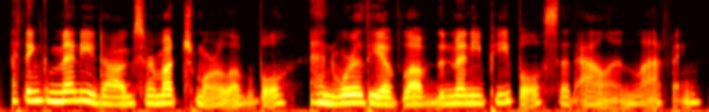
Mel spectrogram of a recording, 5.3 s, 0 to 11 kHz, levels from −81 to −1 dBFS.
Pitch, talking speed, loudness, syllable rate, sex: 195 Hz, 180 wpm, -20 LUFS, 5.5 syllables/s, female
